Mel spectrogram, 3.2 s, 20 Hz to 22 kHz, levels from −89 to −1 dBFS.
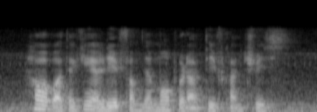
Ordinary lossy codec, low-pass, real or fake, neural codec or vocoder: none; none; real; none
